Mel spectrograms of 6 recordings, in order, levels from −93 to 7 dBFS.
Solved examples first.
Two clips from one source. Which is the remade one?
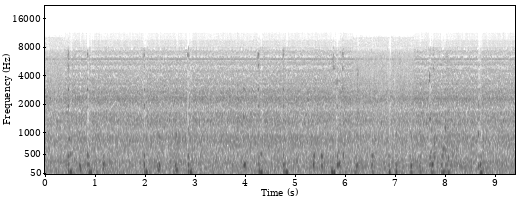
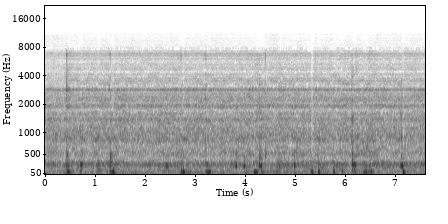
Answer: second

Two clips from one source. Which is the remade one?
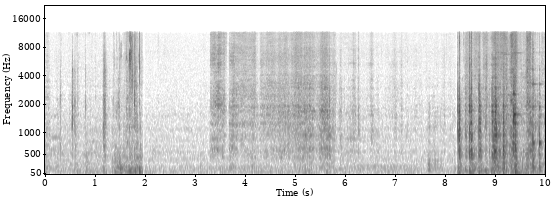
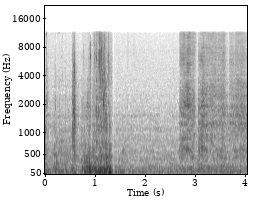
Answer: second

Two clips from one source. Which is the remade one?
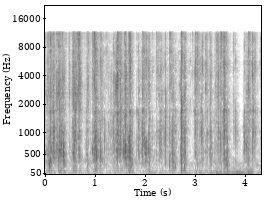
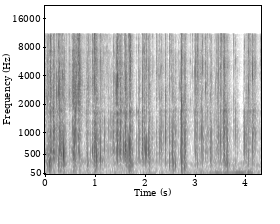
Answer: first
